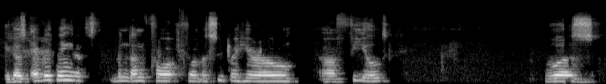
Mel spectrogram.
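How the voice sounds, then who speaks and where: A middle-aged man talking casually as an interview guest on a video call, often pausing to search for words. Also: fairly high pitch, warm tone, low-quality recording. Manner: halting, word-searching delivery. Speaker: podcast guest presenting a crowdfunding campaign. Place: home room with bookshelves, on a video call.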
